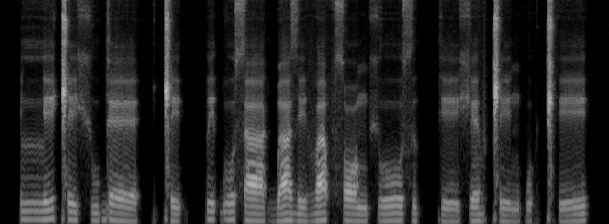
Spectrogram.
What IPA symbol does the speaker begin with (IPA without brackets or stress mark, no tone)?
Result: lː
